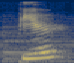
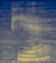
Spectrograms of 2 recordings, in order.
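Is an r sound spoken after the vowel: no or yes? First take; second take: yes; no. First: It ends with a clear r sound. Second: It ends on the vowel with no r. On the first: "Unlike American English" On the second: "British speaker pronounces them without the phoneme r"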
